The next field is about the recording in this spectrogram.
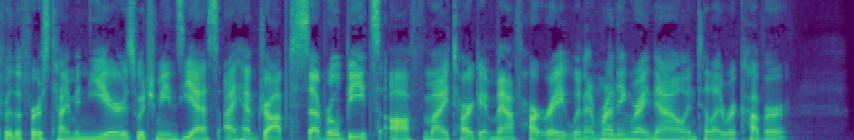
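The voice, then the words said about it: Sick, cold-affected voice. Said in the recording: “apologize for my voice. I have a cold”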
